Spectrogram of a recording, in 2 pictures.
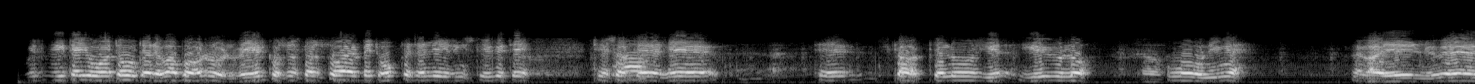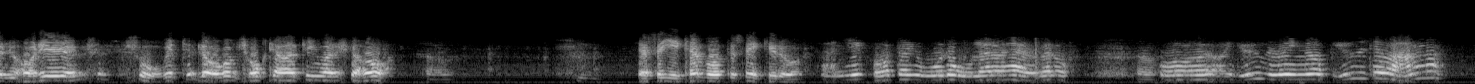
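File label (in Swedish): Stenåsa Öland, Svenska sagor dialekter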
